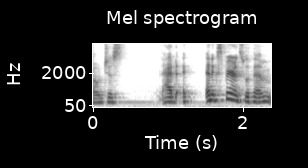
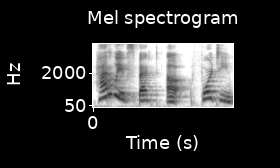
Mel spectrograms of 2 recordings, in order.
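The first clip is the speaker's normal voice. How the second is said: normal talking voice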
